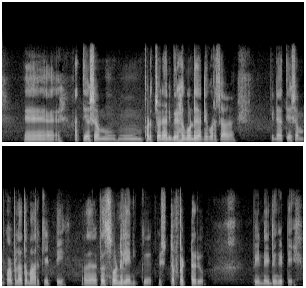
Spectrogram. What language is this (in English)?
Malayalam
